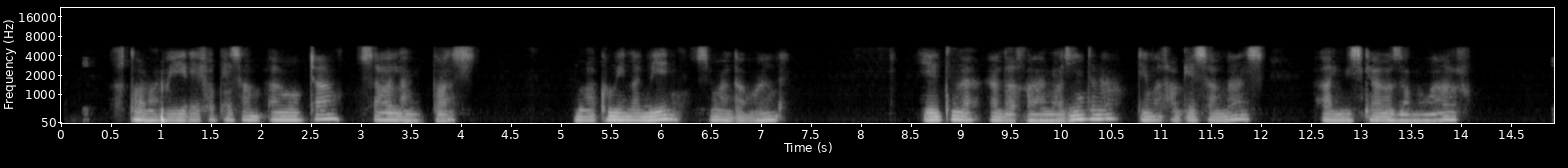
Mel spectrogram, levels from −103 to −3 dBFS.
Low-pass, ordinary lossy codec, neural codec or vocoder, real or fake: 5.4 kHz; AAC, 32 kbps; codec, 24 kHz, 0.9 kbps, WavTokenizer, medium music audio release; fake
